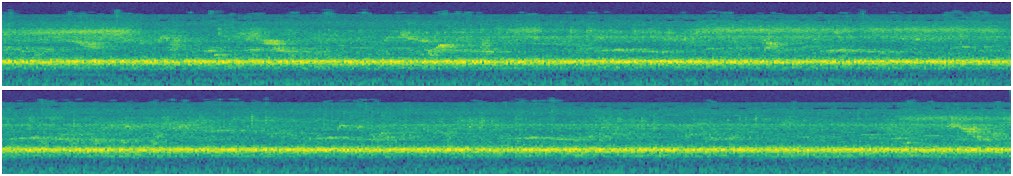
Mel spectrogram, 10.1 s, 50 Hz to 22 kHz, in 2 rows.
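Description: Chorus of Brood X periodical cicadas (17-year cicadas): a steady, unbroken drone at an even pitch.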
